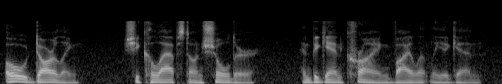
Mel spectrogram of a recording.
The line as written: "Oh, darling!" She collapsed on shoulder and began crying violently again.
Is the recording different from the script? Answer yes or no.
no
